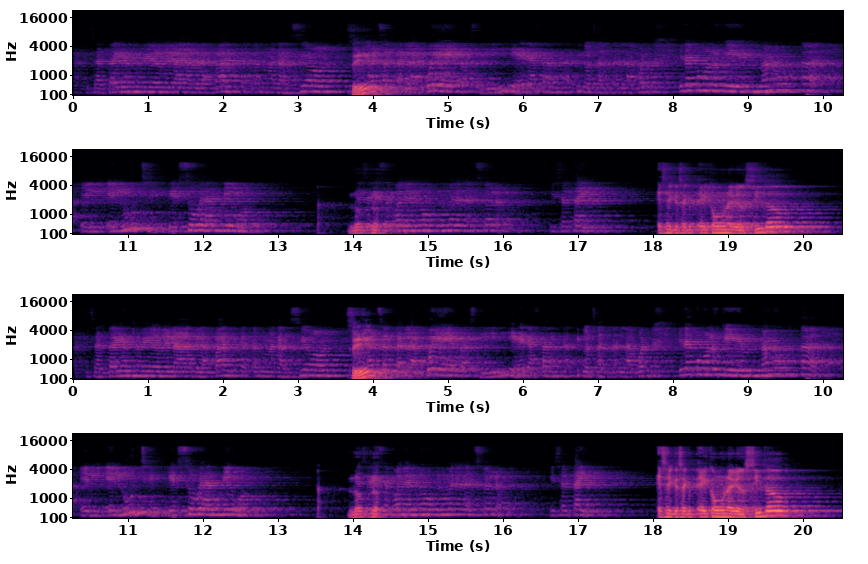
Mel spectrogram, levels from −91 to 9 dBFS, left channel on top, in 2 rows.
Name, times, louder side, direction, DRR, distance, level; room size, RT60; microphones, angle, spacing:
voice 1, 0.3-12.7 14.0-16.0 16.6-17.2, right 1 dB, 70° right, -1 dB, 2.2 m, -42 dB
voice 2, 3.7-4.1 13.9-14.4 18.1-19.8, right 4 dB, 35° right, 9 dB, 0.4 m, -25 dB
15.5 x 6.3 x 7.2 m, 2.1 s
head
